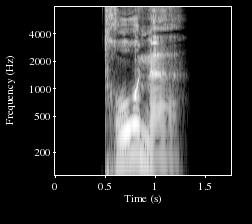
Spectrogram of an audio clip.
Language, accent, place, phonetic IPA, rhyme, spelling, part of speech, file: German, Germany, Berlin, [ˈtʁoːnə], -oːnə, Throne, noun, De-Throne.ogg
- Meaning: nominative/accusative/genitive plural of Thron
